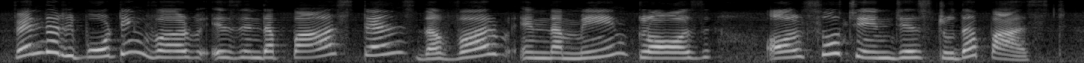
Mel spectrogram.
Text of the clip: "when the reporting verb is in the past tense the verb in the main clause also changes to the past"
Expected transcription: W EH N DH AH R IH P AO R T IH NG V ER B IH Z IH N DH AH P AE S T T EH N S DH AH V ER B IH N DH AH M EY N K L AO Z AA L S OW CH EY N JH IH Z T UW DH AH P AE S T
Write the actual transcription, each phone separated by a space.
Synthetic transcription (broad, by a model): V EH N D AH R IH P AO R T IH NG V ER B IH Z IH N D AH P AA S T T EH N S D AH V ER B IH N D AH M EY N K L AO Z AA L S OW CH EY N JH IH Z T UW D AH P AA S T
